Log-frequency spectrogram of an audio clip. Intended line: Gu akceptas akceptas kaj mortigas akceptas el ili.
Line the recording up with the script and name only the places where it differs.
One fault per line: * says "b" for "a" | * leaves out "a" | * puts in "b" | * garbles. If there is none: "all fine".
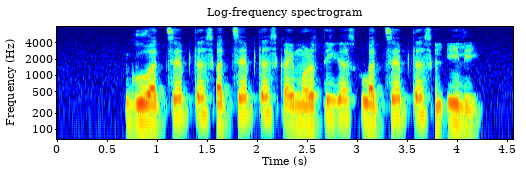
all fine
